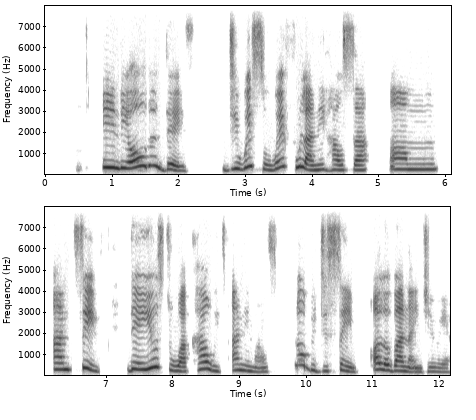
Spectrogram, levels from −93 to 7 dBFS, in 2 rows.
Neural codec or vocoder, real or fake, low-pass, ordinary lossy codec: none; real; 7.2 kHz; Opus, 24 kbps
